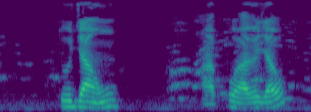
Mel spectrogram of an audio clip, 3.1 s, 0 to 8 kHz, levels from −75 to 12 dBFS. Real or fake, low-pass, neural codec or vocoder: real; 7.2 kHz; none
